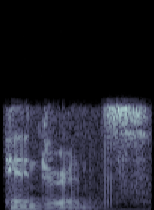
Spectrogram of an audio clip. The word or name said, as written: hindrance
